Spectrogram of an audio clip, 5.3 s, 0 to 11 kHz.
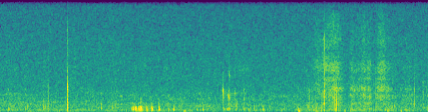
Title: Hungry stomach growls and noises (part 2)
